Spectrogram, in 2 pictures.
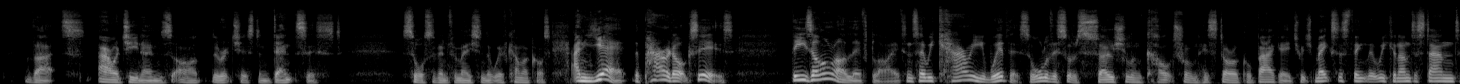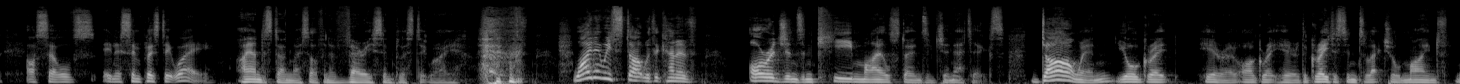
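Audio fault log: No audible faults anywhere in this speech clip.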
